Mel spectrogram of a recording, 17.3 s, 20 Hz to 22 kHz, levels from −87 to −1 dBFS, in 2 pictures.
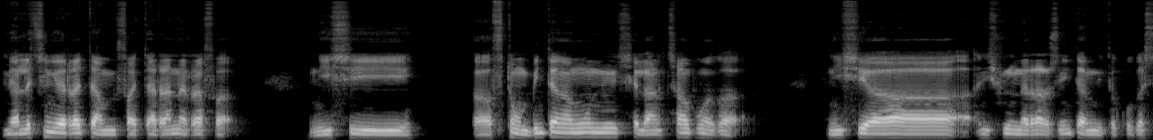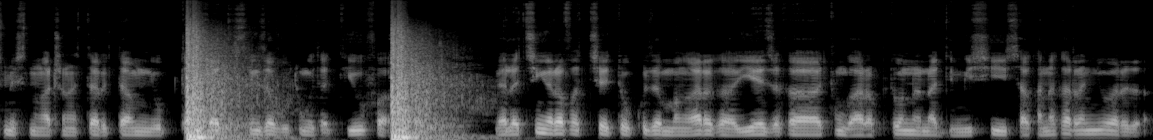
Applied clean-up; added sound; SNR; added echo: classical method log-MMSE.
